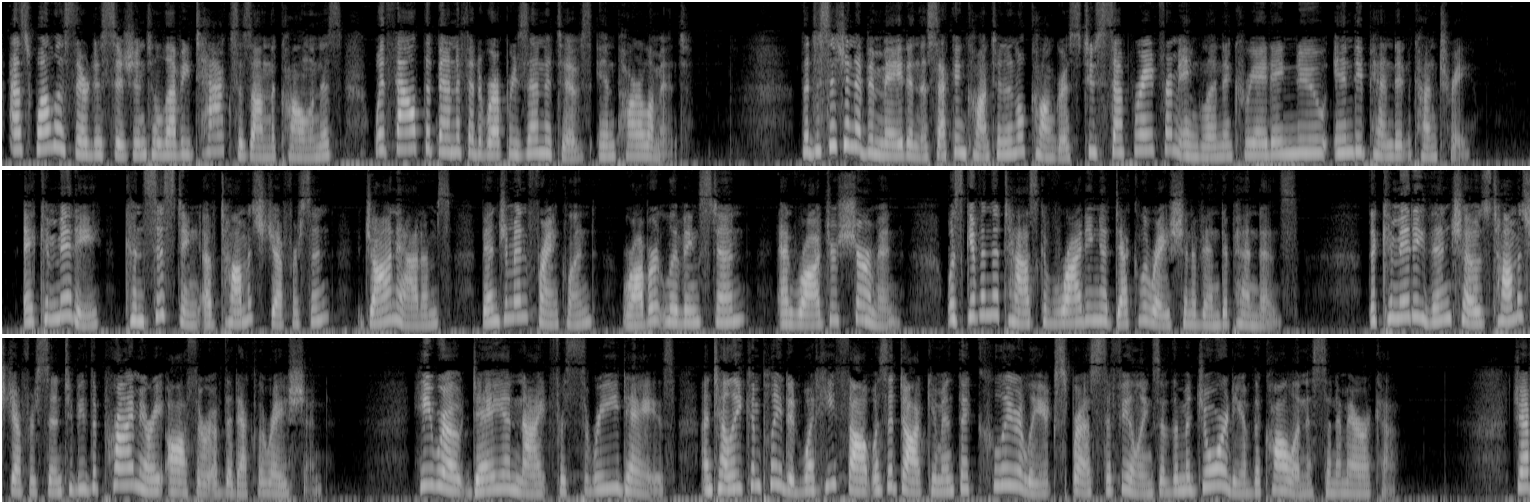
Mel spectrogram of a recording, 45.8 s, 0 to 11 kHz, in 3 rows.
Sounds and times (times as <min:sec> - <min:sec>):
Speech: 0:00.0 - 0:06.9, 0:08.0 - 0:14.8, 0:15.5 - 0:28.2, 0:29.0 - 0:33.8, 0:34.7 - 0:44.6.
